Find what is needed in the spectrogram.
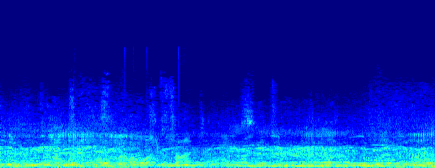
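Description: A hauled-out colony of Steller sea lions calling all at once: a steady din of many overlapping low growls.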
